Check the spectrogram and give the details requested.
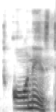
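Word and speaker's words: honest: Start हो रही है, ऑनेस्ट, यानी वो क्या है, एक वॉवेल है। तो यहाँ पर जो एच है ना वो आपका साइलेंट है, एच क्या है यहाँ पे साइलेंट है, पढ़ेंगे इसको ऑनेस्ट यानी ईमानदार जो होता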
